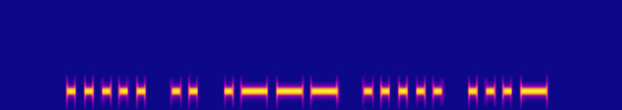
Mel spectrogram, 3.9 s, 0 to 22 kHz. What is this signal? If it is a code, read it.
Morse code, heard as a keyed tone, about 22 wpm, 700 Hz. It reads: 5IJ5V
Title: Five Challenging Letter-Number Combinations 22wpm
